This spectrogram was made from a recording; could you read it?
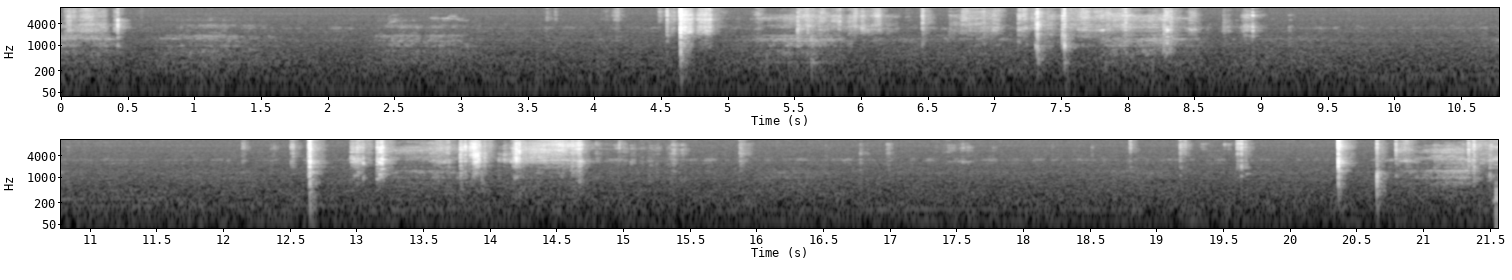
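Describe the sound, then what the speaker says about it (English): Scissors cutting paper along score lines into a small triangle, with crisp close snips in irregular bursts separated by quiet pauses. "so where the score lines are is where we're going to cut our little triangle"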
